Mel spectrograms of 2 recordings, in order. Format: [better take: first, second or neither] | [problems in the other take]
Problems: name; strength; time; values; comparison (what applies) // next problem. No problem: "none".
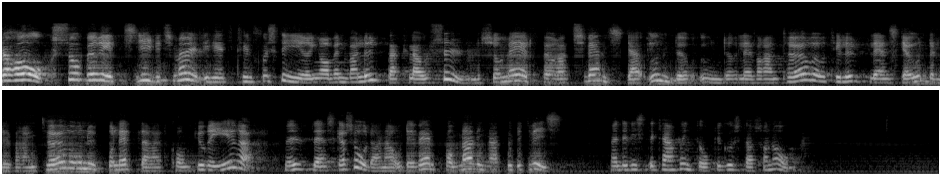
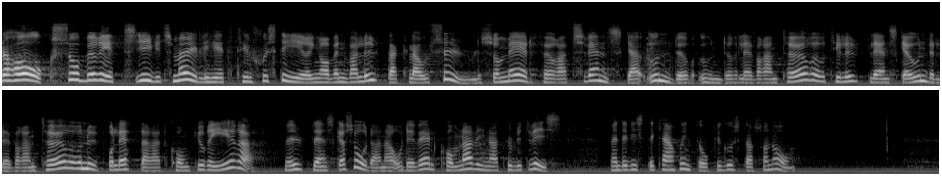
second | noise reduction (neural separator model SepFormer DNS4)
